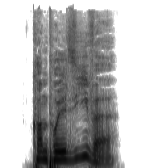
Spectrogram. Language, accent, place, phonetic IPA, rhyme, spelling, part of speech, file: German, Germany, Berlin, [kɔmpʊlˈziːvə], -iːvə, kompulsive, adjective, De-kompulsive.ogg
- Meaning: inflection of kompulsiv: 1. strong/mixed nominative/accusative feminine singular 2. strong nominative/accusative plural 3. weak nominative all-gender singular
